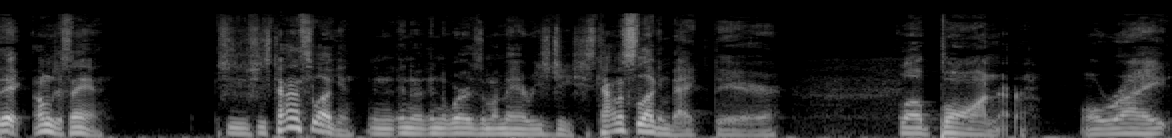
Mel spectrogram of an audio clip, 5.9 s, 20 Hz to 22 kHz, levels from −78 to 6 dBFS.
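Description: A time-stretched section runs from 0.0 to 3.4 s. The speech moves at twice its normal pace while its pitch stays put, most likely because software compressed this stretch to fit a length by dropping short pieces, so it sounds rushed.

A stream segment skipped shows up at 4.47 to 4.52 s. The audio suddenly jumps ahead with a small blip, the likely result of one piece of a segmented stream failing to load and the player carrying on with the next one.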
